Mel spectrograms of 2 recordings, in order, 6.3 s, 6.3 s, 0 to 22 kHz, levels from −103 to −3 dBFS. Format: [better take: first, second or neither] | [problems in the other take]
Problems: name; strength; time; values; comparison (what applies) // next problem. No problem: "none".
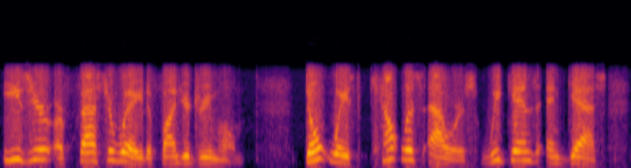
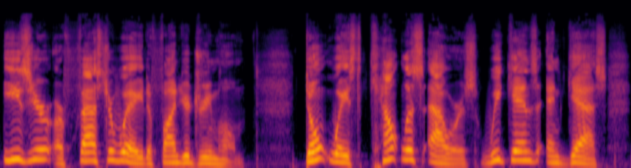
second | phone-call audio; poor line; nothing above 4 kHz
